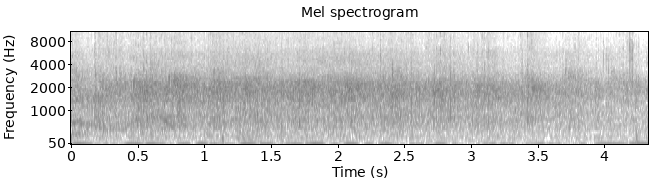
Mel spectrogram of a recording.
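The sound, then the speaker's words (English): Steady audience applause fills the whole stretch, a dense crackle of many hands clapping at an even, sustained level, easing off only slightly toward the end, with no voices standing out. “Now, the very people that are clapping right now, this is for you.”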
